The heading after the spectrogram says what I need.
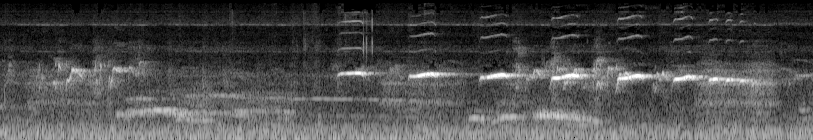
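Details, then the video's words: Wild plaintive cuckoo calling: after a quiet start with faint lower warbling from another bird, a run of about six clear, high, thin whistled notes follows, spaced roughly two per second over steady background hiss. "suara burung kedasih liar"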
